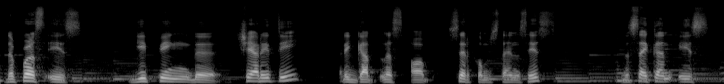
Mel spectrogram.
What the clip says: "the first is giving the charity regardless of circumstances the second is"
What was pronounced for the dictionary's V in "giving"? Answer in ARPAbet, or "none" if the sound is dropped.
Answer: P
